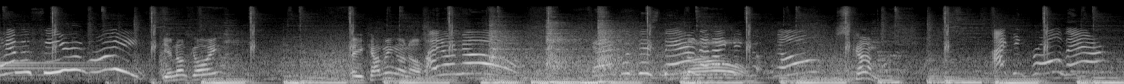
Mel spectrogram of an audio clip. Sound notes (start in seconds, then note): 5.2 metal clanging; 8.8 relaxed jazz music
